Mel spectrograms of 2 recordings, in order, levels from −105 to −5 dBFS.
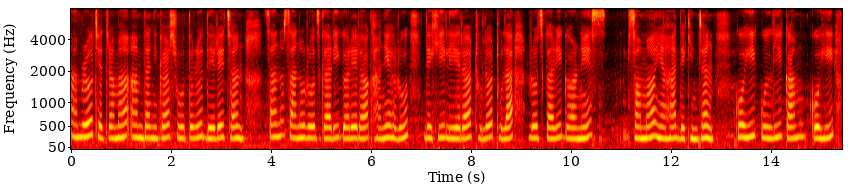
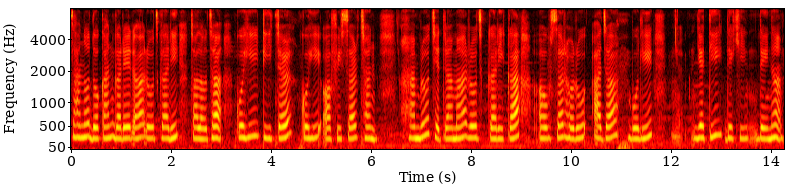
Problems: none marked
